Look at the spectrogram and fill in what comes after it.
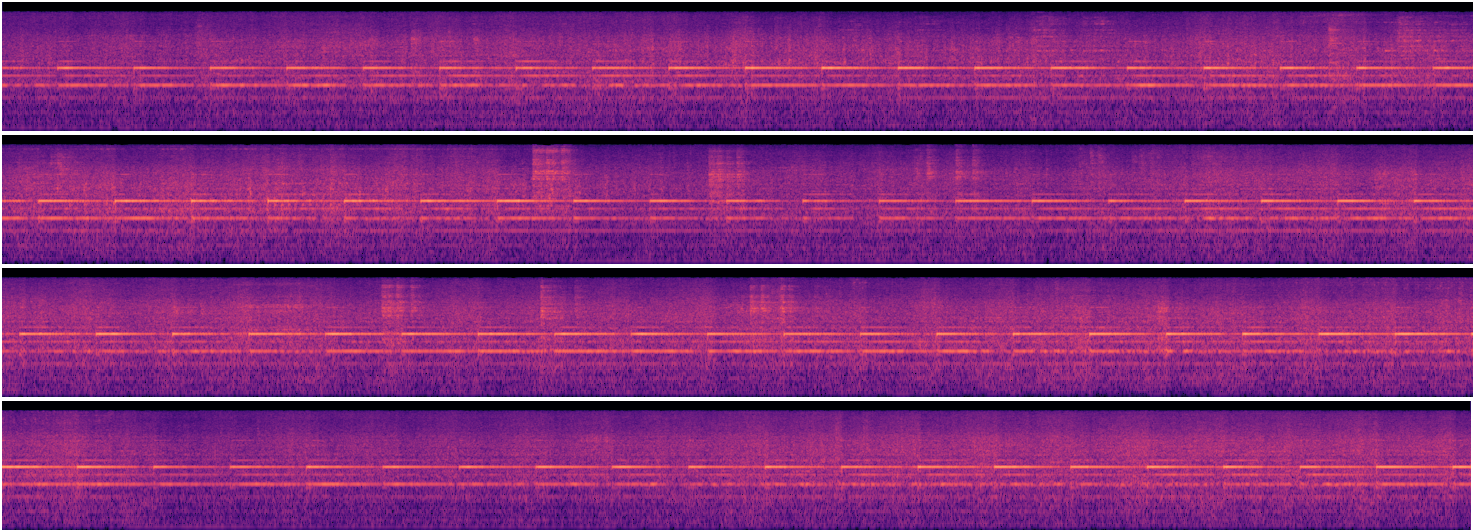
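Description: Coal hopper cars of a freight train rolling past, their wheels clattering steadily over the rail joints. Over them a grade-crossing warning bell rings on without a break.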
